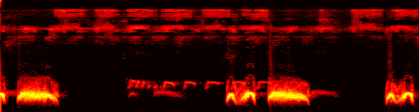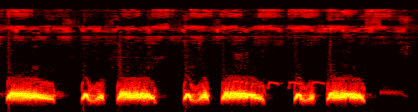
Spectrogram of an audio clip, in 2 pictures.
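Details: Spotted dove calling as a trapping decoy. Low mellow coos are repeated steadily: each phrase is a quick doubled note followed by a long drawn-out coo, about five phrases in eight seconds, with a faint thin whistle between them.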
